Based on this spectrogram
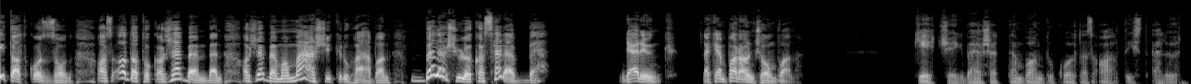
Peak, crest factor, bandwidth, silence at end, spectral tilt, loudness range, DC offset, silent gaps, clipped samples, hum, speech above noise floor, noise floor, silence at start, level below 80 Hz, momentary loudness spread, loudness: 0 dBFS; 18 dB; 14 kHz; 0.15 s; -4.5 dB/octave; 12 LU; under 0.1%; none; under 0.1%; none; 65 dB; -83 dBFS; 0 s; -42 dBFS; 16 LU; -17 LUFS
